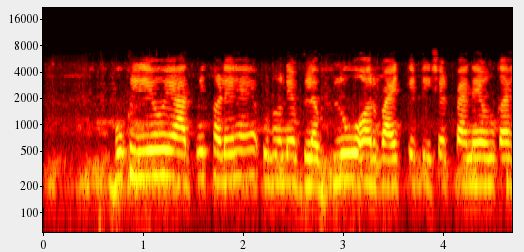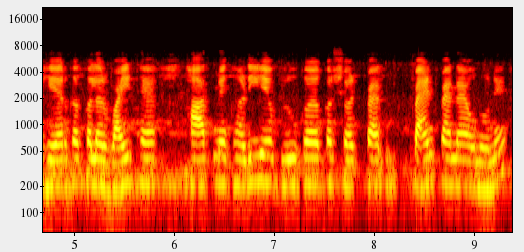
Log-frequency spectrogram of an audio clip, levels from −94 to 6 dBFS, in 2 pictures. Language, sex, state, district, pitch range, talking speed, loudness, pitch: Hindi, female, Jharkhand, Jamtara, 205-230 Hz, 205 wpm, -20 LUFS, 215 Hz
